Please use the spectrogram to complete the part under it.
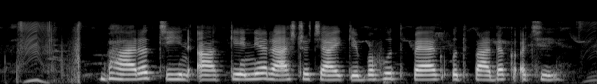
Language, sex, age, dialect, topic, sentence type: Maithili, female, 18-24, Southern/Standard, agriculture, statement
